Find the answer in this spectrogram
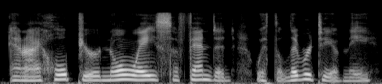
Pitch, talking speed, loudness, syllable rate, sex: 195 Hz, 170 wpm, -16 LUFS, 4.9 syllables/s, female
